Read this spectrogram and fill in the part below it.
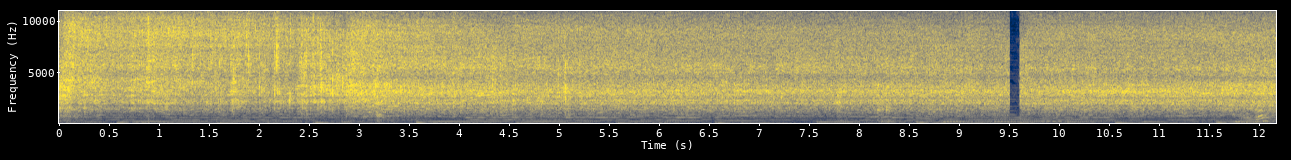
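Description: Chopped onions sizzle steadily in hot oil with cloves and cumin, a continuous close frying hiss with occasional stirring scrapes and faint low background noise, no talk.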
